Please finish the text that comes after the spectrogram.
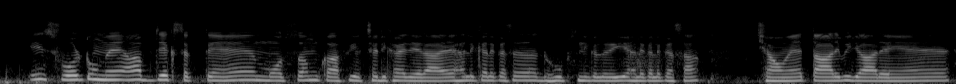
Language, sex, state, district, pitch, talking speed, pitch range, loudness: Hindi, male, Jharkhand, Sahebganj, 175 Hz, 200 wpm, 165-185 Hz, -31 LUFS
